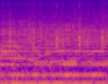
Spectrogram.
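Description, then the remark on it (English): A crowd claps steadily and loudly, dense overlapping handclaps with a few sharper accents, over sustained organ-like musical tones in the background. “You might as well clap like Sisera's leaving your home.”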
